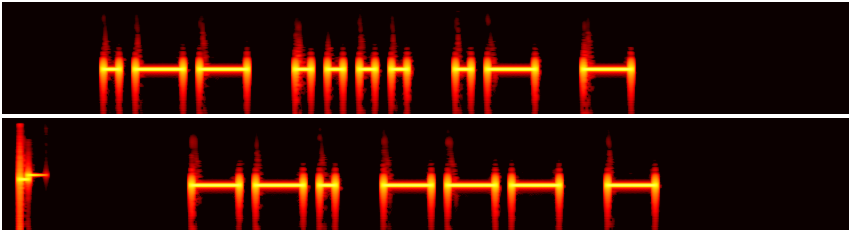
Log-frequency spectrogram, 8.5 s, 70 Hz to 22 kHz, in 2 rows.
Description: Morse code, heard as a keyed tone, about 16 wpm, 700 Hz. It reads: WHAT GOT
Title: Sets of 2 Words - New Word Drill - 15wpm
